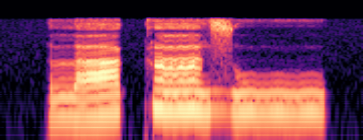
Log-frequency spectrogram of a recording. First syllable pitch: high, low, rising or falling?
rising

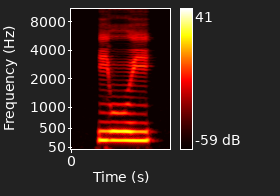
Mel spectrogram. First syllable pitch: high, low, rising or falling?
low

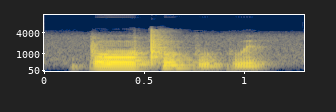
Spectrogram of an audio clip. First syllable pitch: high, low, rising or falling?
high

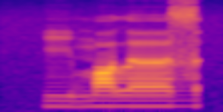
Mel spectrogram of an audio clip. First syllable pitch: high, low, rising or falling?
low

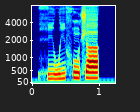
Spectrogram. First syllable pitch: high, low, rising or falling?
low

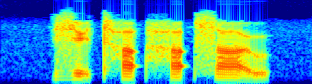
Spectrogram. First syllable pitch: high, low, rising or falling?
falling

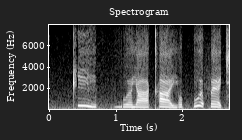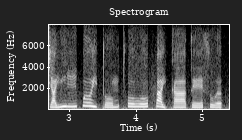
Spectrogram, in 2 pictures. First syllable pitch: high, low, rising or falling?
falling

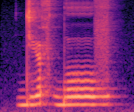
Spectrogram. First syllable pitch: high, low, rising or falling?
rising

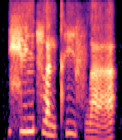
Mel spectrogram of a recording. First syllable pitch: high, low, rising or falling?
high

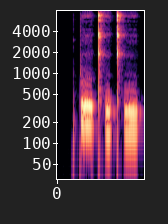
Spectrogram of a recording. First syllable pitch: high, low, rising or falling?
high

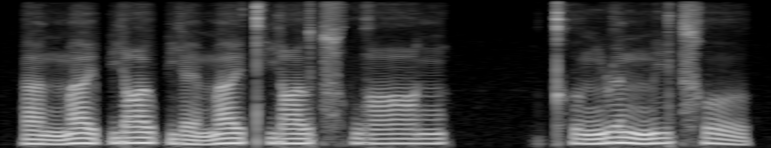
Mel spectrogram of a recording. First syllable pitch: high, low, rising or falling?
low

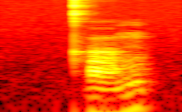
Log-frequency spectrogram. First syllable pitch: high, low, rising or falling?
rising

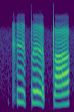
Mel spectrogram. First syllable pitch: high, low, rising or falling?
falling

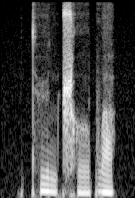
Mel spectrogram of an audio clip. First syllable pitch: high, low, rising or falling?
falling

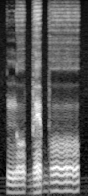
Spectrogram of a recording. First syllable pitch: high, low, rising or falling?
low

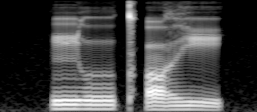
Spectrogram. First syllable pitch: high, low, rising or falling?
low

